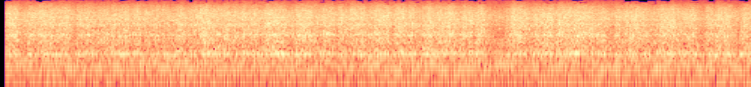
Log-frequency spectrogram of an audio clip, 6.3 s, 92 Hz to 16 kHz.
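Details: Chrysler Neon idling: loud harsh grinding from the gearbox area, quiet with clutch pressed at idle but persisting while driving; transaxle and LuK clutch kit already replaced without fixing it, 5th gear now pops out.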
